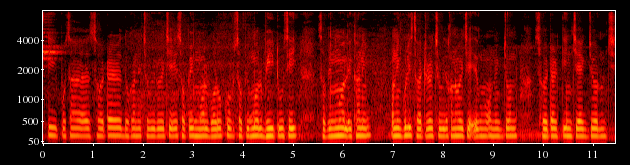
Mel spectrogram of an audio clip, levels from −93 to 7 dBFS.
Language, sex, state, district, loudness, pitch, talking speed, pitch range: Bengali, male, West Bengal, Paschim Medinipur, -35 LUFS, 170 Hz, 140 wpm, 170-175 Hz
